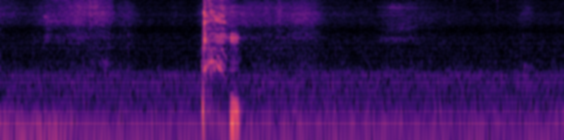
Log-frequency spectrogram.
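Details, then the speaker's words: Two short, harsh coughs in quick succession from a man practising the call to prayer in a high voice while riding in a car; coughing attributed to his naturally low voice, over the car's low rumble. "dijamin batuk-batuk kalau yang suaranya rendah seperti saya ini"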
